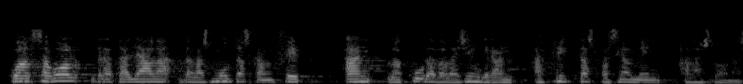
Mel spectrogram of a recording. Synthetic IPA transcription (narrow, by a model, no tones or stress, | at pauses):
kwalˠsəβɔlˠd̪ɾət̪əʎaðəðələzmulˠt̪əskaɱfet̪ | ənləkuɾəðələʒeŋɡɾanəfɛk̚t̪əːspəsialˠmenələzðɔnəs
